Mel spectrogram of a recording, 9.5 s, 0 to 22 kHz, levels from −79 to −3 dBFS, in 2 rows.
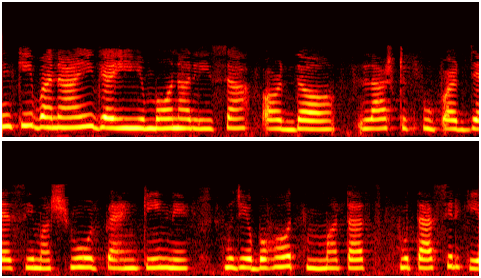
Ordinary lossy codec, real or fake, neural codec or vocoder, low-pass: MP3, 24 kbps; fake; codec, 16 kHz, 1 kbps, X-Codec, HuBERT features, trained on LibriSpeech; 7.2 kHz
